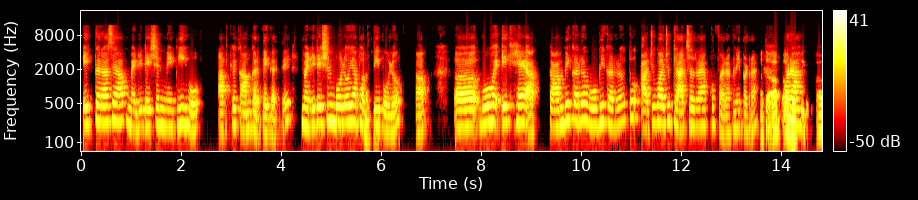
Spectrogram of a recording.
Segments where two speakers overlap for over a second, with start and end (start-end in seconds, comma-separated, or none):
none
